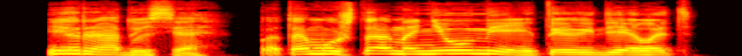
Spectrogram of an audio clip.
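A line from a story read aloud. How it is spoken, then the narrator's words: Laughing. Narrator (Russian): я засмеялся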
